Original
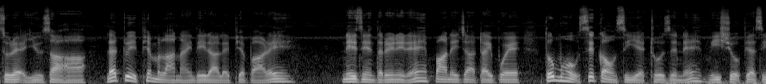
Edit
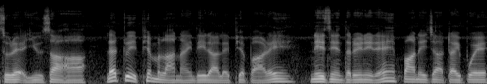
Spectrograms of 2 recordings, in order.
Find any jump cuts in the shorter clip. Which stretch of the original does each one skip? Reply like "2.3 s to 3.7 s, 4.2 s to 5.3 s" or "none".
3.0 s to 3.3 s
